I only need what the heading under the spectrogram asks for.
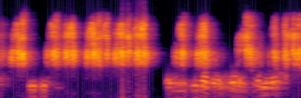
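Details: Rapid, harsh magpie chatter: rasping notes strung into dense rattles, a short break, then more raspy bursts, with lower throaty murmurs underneath.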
